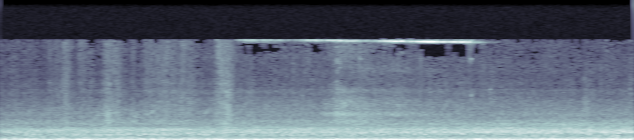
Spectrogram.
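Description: Steady road traffic noise of a busy city street: a continuous low rumble of passing cars and vans.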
